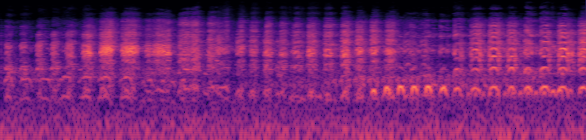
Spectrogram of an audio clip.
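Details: A laughing kookaburra in the Australian bush, addressed as a boy, gives its raucous, rapidly repeated cackling: a rolling chatter of harsh hoo-hoo-ha-ha notes that surges and keeps pulsing.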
